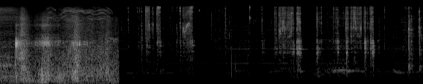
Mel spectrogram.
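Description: Light, scattered metallic clicks and rattles from handling a cordless drill and the aluminium frame's fittings.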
